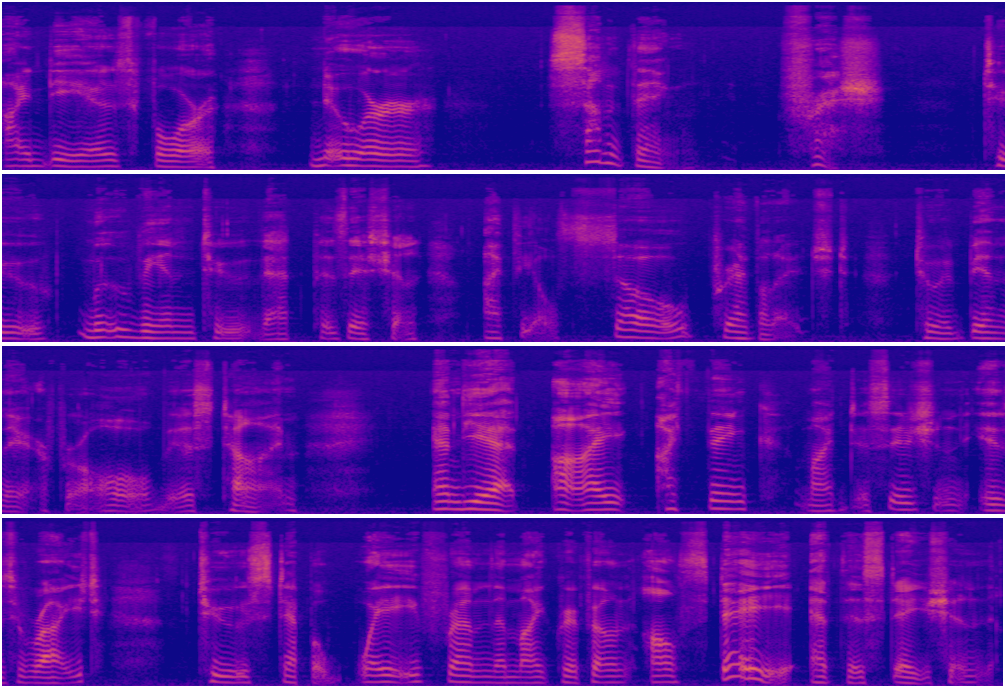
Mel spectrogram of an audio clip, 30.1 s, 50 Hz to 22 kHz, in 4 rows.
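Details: Woman, a longtime radio host, with spasmodic dysphonia first diagnosed in 1998, treated every four months with botulinum toxin injections into the vocal cords; spasmodic dysphonia.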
